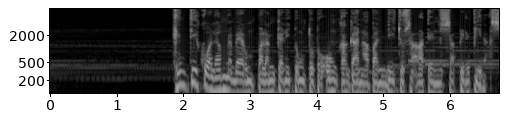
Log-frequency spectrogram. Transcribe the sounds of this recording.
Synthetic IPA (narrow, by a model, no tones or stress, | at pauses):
hɪnd̪iːkoʔɐlamnɐmɛːɾʊŋpɐlaŋɡɐnɪt̪oŋt̪ʊt̪o̰ʔoŋkɐɡanaːpɐnd̪iːt̪osɐ̰ʔaːt̪ɪnsɐpɪlɪpiːnɐ̰s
